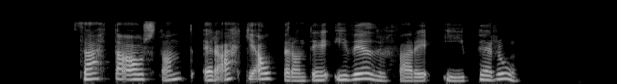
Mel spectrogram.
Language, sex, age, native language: Icelandic, female, 20-29, Icelandic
